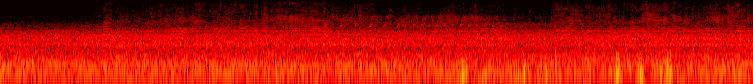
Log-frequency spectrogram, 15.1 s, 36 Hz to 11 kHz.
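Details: Several honey bees gather at water in a 5-gallon bucket lid on a spring day, late March 2021; a continuous low hum of wings, with a few short louder bumps near the end.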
